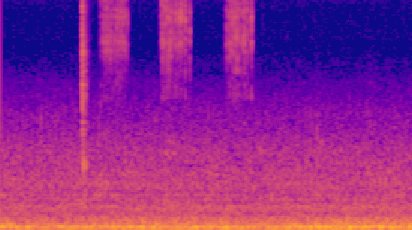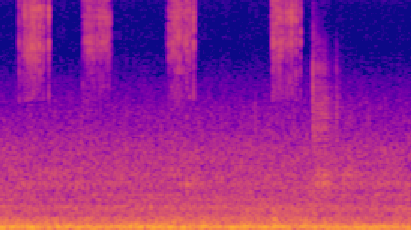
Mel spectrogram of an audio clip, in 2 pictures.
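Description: An oven dial clicks in short repeated blips as it is turned.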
